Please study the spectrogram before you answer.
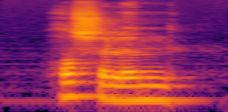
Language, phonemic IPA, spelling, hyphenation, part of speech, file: Dutch, /ˈɦɔ.sə.lə(n)/, hosselen, hos‧se‧len, verb, Nl-hosselen.ogg
- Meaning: 1. to work hard 2. to acquire something or subsist with difficulty 3. to obtain money illicitly, especially through drug dealing; to hustle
